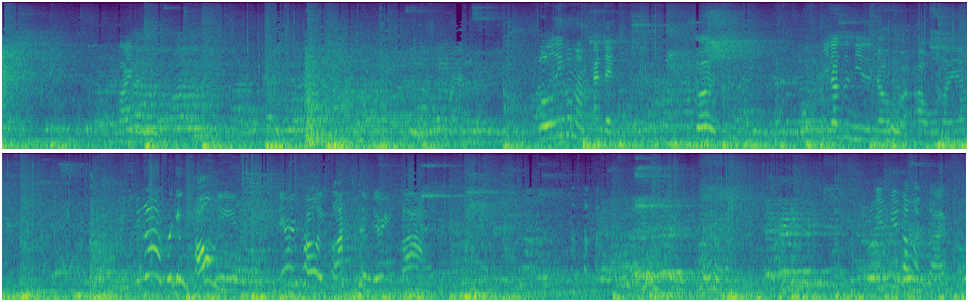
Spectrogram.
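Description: Teenage girls chat and talk with animation close by.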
